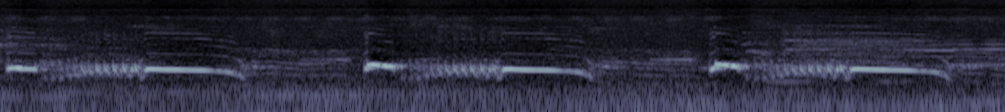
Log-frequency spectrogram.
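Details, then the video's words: Lone captive male Barbary dove, local bird, noted as unusually chatty, cooing to prompt reluctant doves to call. Three rhythmic coos spaced about three seconds apart: clipped opening note, vibrating trill, drawn-out descending end, with steady low background hum. "Burung Puter Lokal (kugeru) gacor abis // Pancingan burung puter lain biar bunyi"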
